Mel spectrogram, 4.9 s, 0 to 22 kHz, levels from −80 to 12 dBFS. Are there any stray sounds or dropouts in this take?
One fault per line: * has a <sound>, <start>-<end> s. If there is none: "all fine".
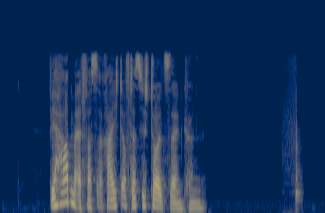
* has a thud, 4.2-4.6 s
